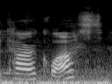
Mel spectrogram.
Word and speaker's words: Cara Quast: I'm joined here by Cara Quast, new Steel Queens member.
